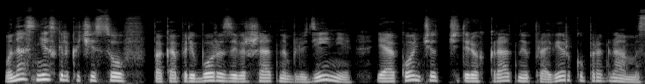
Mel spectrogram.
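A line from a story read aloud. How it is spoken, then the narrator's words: Plain. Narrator (Russian): сказал Мут-Анг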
